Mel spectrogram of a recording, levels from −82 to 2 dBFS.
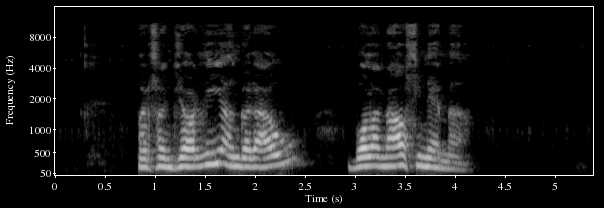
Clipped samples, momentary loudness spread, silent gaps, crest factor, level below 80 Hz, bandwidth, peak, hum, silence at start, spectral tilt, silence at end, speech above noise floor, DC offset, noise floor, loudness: under 0.1%; 16 LU; none; 18 dB; -72 dBFS; 11.5 kHz; -6 dBFS; none; 0.85 s; -7 dB/octave; 1.25 s; 51 dB; under 0.1%; -74 dBFS; -23 LUFS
